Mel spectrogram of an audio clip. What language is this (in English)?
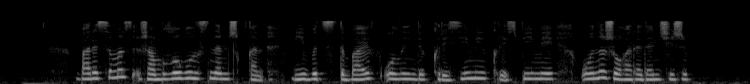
Kazakh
